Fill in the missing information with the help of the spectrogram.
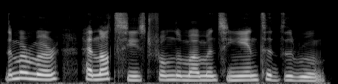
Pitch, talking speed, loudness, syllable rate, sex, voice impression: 210 Hz, 215 wpm, -18 LUFS, 5.9 syllables/s, female, very feminine, very young, very thin, slightly tensed, slightly relaxed, slightly powerful, slightly weak, dark, hard, clear, slightly fluent, cute, very intellectual, refreshing, sincere, very calm, friendly, reassuring, very unique, slightly elegant, sweet, slightly lively, kind, very strict, very intense, very sharp, very modest, light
